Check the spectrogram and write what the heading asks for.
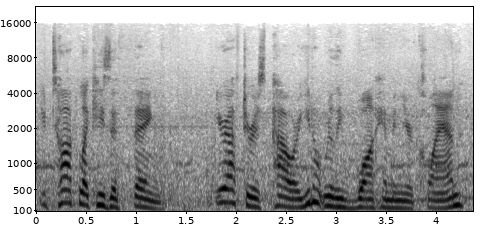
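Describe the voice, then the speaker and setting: A woman's voice: fairly low pitch, lively intonation, fairly quick, background noise, lightly acted. A woman playing a tough, no-nonsense military commander in a video game, speaking in a clipped, assertive way. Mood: challenging. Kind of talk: dramatic video game acting.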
